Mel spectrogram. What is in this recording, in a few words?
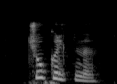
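"чукыльтны", Komi-Zyrian, female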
